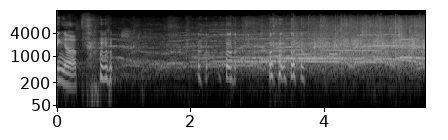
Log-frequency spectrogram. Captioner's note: crowd cheers; crowd cheers and applauds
